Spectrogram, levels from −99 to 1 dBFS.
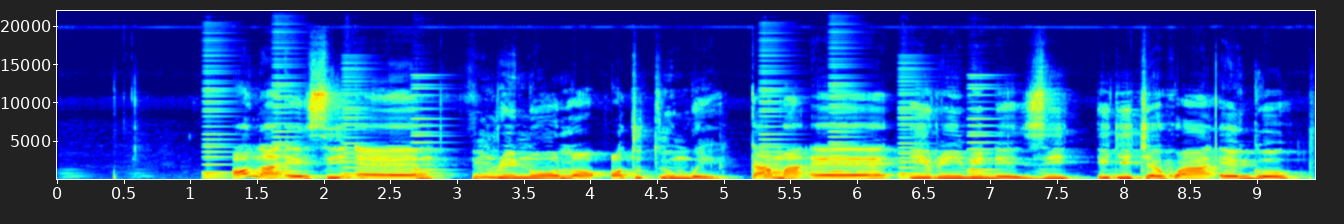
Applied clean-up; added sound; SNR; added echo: none; Ringtone; 18 dB; none.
